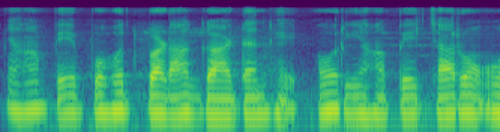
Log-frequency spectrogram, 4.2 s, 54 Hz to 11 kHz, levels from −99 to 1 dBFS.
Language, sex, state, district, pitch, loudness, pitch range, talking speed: Hindi, male, Bihar, Patna, 120 Hz, -20 LUFS, 110-125 Hz, 160 wpm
